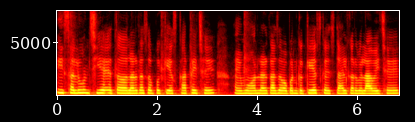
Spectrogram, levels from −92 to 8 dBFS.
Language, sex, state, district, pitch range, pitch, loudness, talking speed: Maithili, female, Bihar, Darbhanga, 245-260 Hz, 250 Hz, -14 LUFS, 210 wpm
